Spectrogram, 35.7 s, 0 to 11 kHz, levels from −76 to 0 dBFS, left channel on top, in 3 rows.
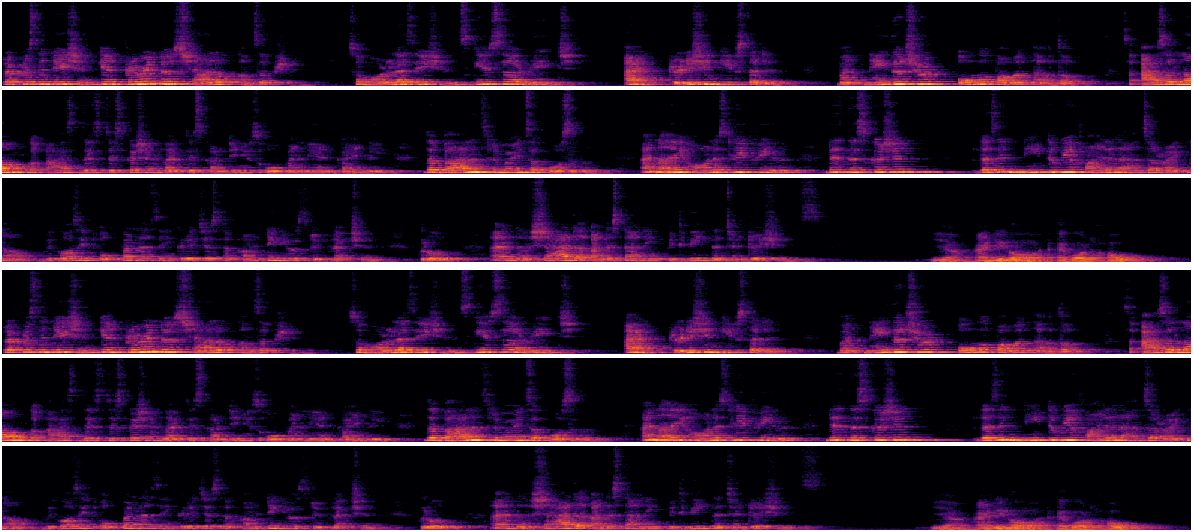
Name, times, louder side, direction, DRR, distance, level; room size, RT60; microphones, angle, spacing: voice 1, 0.0-3.0 3.5-5.7 6.2-7.7 8.3-10.7 11.4-15.7 16.1-17.8 18.3-19.8 20.1-21.1 21.6-27.5 28.0-28.2 28.7-31.7, equal, 35° left, -4 dB, 1.2 m, -22 dB
voice 2, 33.1-35.2, left 1 dB, ahead, -8 dB, 0.4 m, -26 dB
5.4 x 2.3 x 2.2 m, 0.82 s
head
